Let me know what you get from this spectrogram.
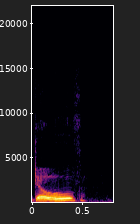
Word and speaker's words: dove: And dove rhymes with stove. Here's one last example, this time with the A-I-D spelling. Said, S-A-I-D, doesn't rhyme with paid, P-A-I-D.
